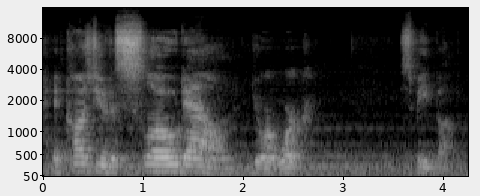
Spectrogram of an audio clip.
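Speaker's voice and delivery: ordinary talk, nothing marked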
